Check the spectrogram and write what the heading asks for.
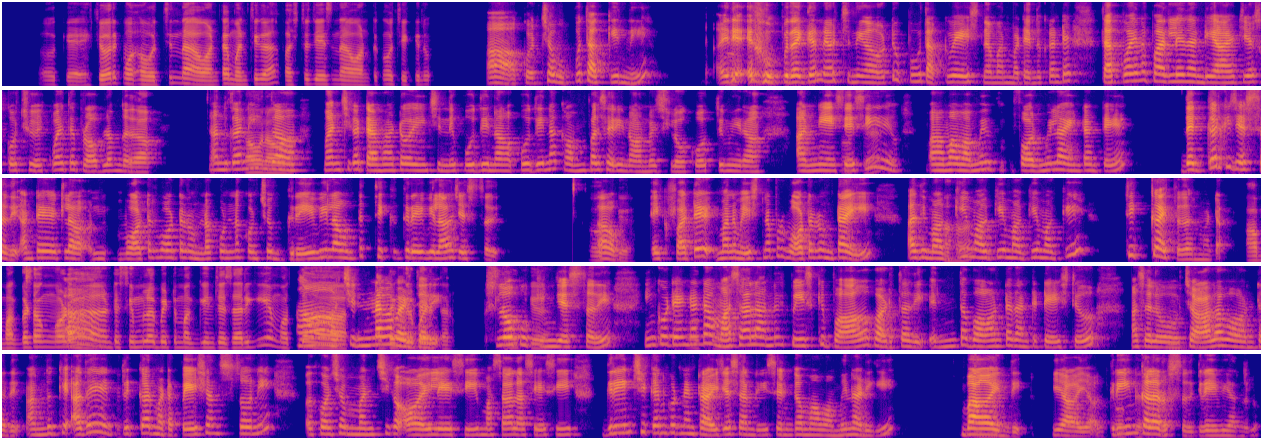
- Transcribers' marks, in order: in English: "ఫస్ట్"; "తగ్గింది" said as "తక్కింది"; chuckle; in English: "యాడ్"; in English: "ప్రాబ్లమ్"; in English: "టమాటో, చిల్లీ"; in English: "కంపల్సరీ నాన్‍వెజ్‍లో"; in English: "మమ్మీ ఫార్ములా"; in English: "వాటర్ వాటర్"; in English: "గ్రేవీలా"; in English: "థిక్ గ్రేవీ"; tapping; in English: "వాటర్"; in English: "థిక్"; lip smack; in English: "సిమ్‌లో"; in English: "స్లో కుకింగ్"; in English: "పీస్‍కి"; in English: "ట్రిక్"; in English: "పేషెన్స్‌తోని"; in English: "ఆయిల్"; in English: "మసాలాస్"; in English: "గ్రీన్ చికెన్"; in English: "ట్రై"; in English: "రీసెంట్‍గా"; in English: "మమ్మీని"; in English: "గ్రీన్ కలర్"; in English: "గ్రేవీ"
- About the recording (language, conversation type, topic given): Telugu, podcast, అమ్మ వండే వంటల్లో మీకు ప్రత్యేకంగా గుర్తుండే విషయం ఏమిటి?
